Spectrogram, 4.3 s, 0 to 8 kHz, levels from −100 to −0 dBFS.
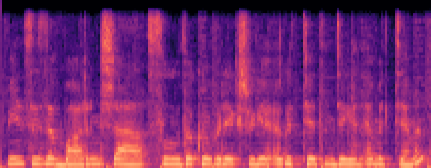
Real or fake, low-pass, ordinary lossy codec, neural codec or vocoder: real; 7.2 kHz; none; none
